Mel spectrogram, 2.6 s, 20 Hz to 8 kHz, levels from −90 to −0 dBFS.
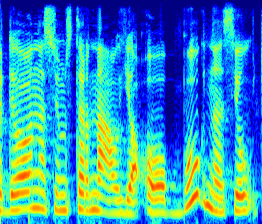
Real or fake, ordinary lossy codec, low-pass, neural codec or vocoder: real; Opus, 32 kbps; 7.2 kHz; none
